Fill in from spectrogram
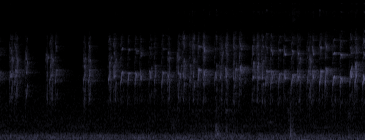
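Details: Sooty-headed bulbul calling, played to trap parent birds: a few spaced chirps open, then a dense, continuous run of bright chattering notes, about three or four per second, with steady low hum.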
